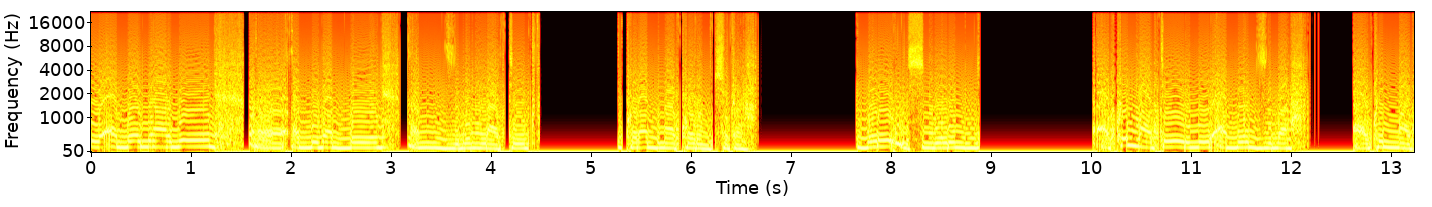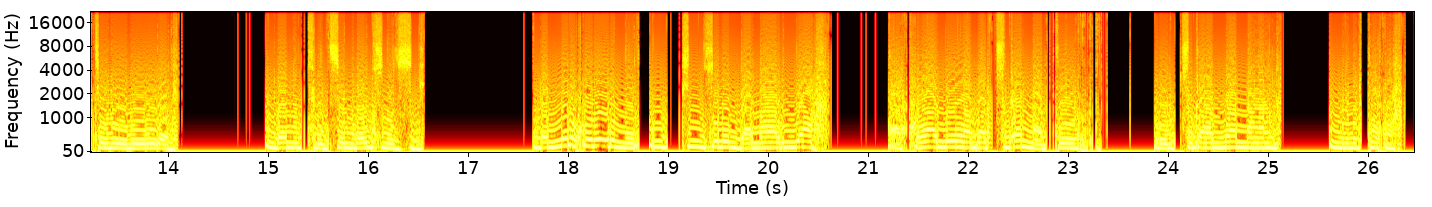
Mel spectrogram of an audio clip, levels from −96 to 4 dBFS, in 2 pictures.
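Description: A speech clip buried under loud, harsh distortion from start to finish, quiet passages as loud as the rest, which points to 8-bit samples likely read with signed and unsigned mixed up.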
